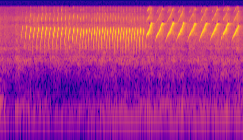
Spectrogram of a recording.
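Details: Canary ngerol roll used as masteran to excite other canaries: a long accelerating trill of tight high notes lasting over two seconds, followed by a run of loud, evenly spaced rising whistles.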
